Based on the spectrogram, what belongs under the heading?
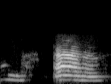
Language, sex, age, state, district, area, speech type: Odia, female, 60+, Odisha, Gajapati, rural, conversation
